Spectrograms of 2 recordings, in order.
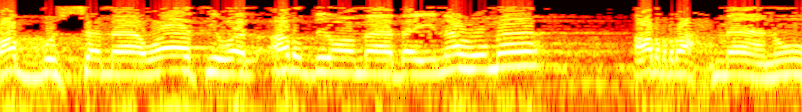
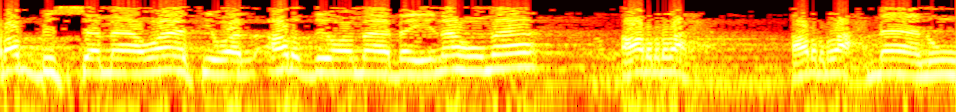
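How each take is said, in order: First: "رب السماوات" with rabbu ending in -u; recited with raf'. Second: "رب السماوات" with rabbi ending in -i; recited with khafd. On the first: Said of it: "الباقي أهل سما". (تلاوة "ربُّ" بالضم) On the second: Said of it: "يبقى". (تلاوة "ربِّ" بالكسر) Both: Shown as a demonstration.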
